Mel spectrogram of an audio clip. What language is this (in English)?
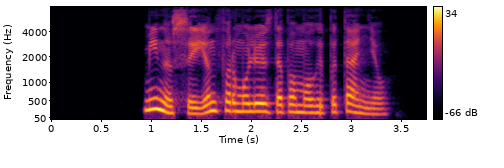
Belarusian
